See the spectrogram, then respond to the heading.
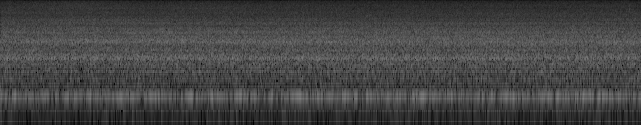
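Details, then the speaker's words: Electric kettle after DIY repair, tested with a little water: even rushing hiss with steady low hum, no clicks or crackle, as it comes up to the boil; normal boiling. "Ну вот, пошел процесс закипания. Зашумел."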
